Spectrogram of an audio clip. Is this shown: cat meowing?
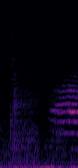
yes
